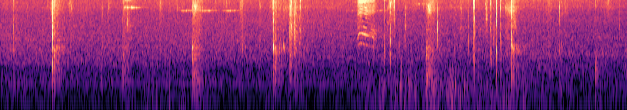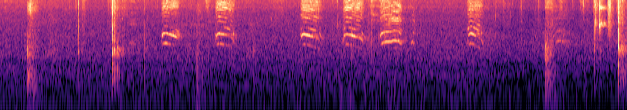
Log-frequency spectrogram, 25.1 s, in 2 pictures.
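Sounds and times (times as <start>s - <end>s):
bird calling: 7.1s - 7.6s, 15.8s - 17.4s, 18.5s - 21.0s, 21.8s - 22.4s
tennis ball knocks: 14.7s - 15.1s.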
